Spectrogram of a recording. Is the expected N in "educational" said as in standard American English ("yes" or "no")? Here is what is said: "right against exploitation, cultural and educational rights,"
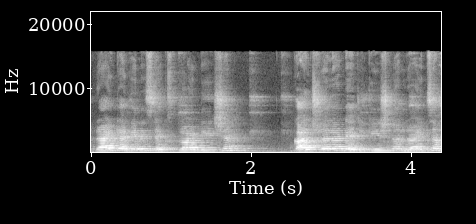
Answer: yes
